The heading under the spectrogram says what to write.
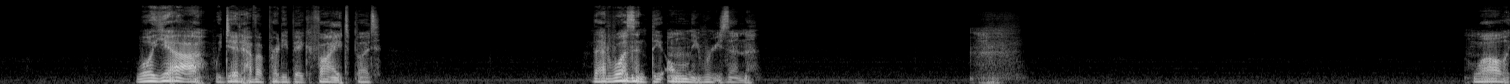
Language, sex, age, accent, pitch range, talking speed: English, male, 30-49, American, 115-150 Hz, 65 wpm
